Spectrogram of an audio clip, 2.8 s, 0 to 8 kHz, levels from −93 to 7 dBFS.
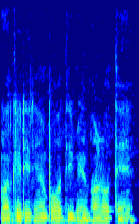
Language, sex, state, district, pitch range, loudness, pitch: Hindi, male, Bihar, Jahanabad, 120-130 Hz, -35 LUFS, 125 Hz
